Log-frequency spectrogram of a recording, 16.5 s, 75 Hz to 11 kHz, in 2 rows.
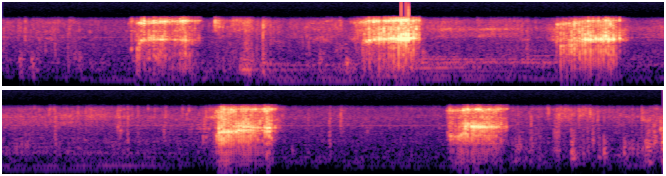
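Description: Five loud, buzzing snores with brief quiet gaps, roughly 18 breaths a minute. Snoring.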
